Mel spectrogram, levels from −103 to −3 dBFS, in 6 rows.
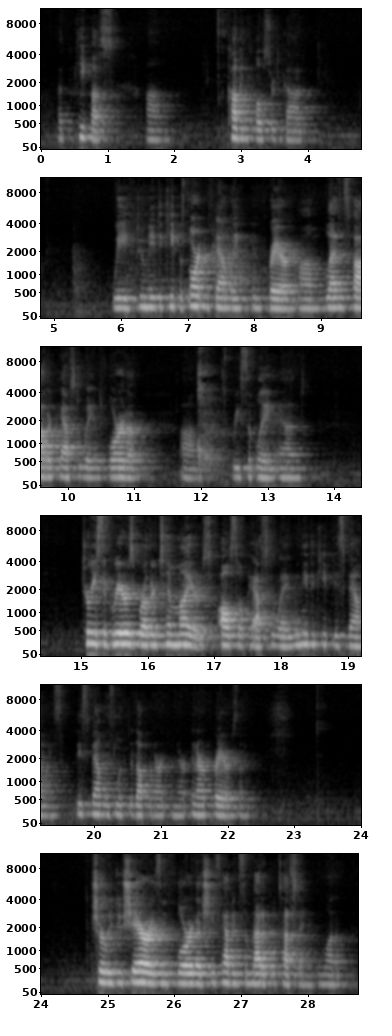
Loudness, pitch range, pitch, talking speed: -36 LUFS, 170-195 Hz, 180 Hz, 140 wpm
